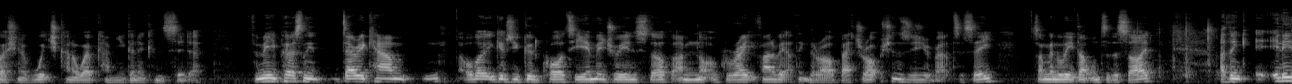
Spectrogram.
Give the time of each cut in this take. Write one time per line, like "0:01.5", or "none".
none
